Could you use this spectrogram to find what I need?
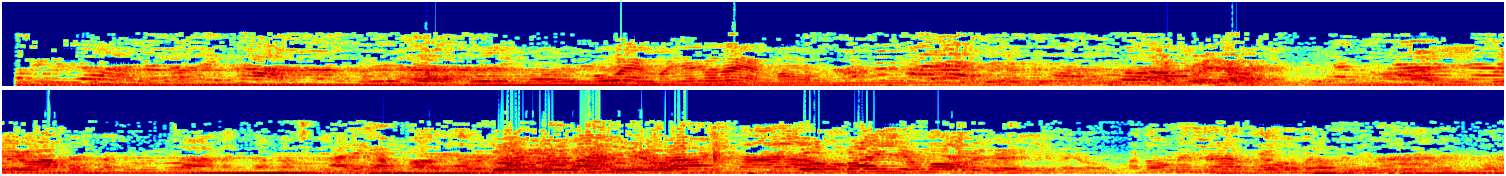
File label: Italian Capitan Pif Pif Drinking Game; Giochetto Divertente; Italian Capitan Pif Pif (Are You A Cardinal Drinking Game)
